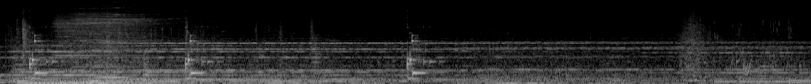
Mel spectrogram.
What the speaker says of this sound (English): The water level's gone way up!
